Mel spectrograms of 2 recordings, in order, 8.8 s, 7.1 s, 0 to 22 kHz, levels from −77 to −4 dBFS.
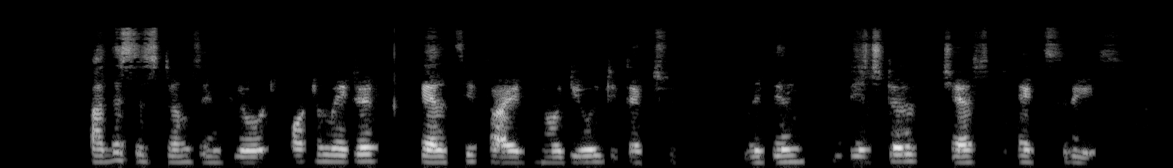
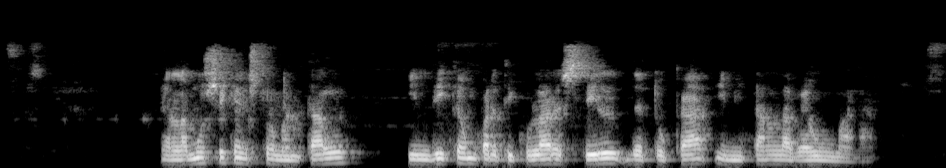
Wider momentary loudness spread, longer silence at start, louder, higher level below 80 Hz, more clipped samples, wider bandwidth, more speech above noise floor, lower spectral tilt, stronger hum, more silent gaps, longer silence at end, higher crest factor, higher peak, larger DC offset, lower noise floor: first, 15 LU vs 8 LU; first, 0.7 s vs 0.05 s; second, -26 LUFS vs -17 LUFS; second, -82 dBFS vs -62 dBFS; neither; first, 11.5 kHz vs 7.8 kHz; first, 62 dB vs 48 dB; second, -3 dB/octave vs -5 dB/octave; neither; neither; about the same, 0.6 s vs 0.55 s; first, 22 dB vs 16 dB; about the same, -4 dBFS vs -2 dBFS; neither; first, -88 dBFS vs -65 dBFS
